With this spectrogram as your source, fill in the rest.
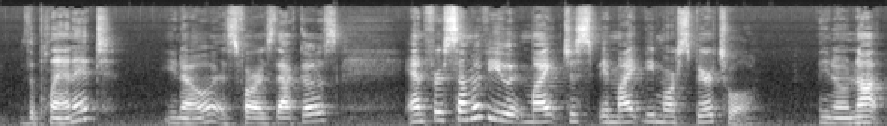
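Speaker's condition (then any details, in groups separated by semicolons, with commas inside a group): No condition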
